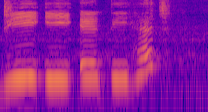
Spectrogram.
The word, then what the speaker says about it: death: t h very good d-e-a-t-h death it starts with d sound we have e-a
